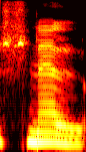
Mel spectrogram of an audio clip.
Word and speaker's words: Schnell: The STH will be pronounced as the sound Sh. Like for example in Schnell, or Schmutzig.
